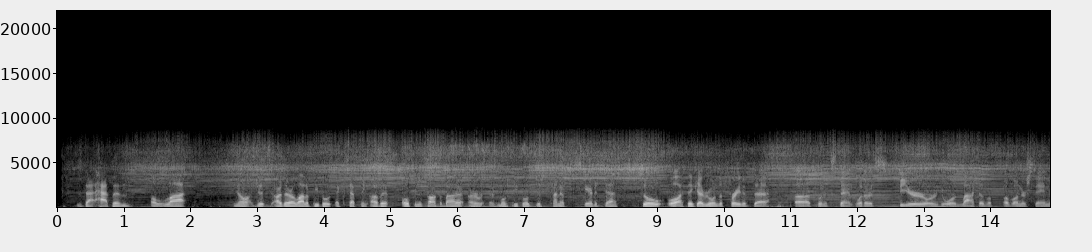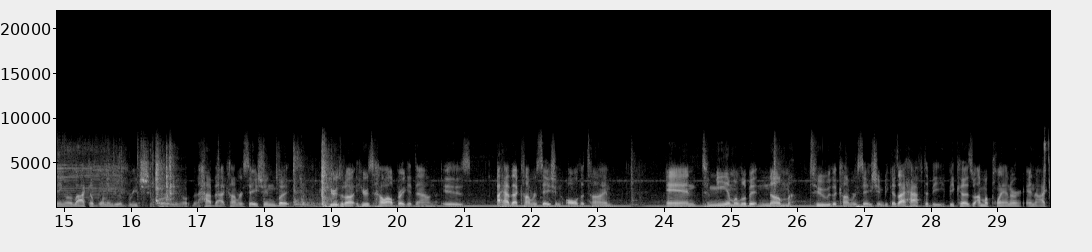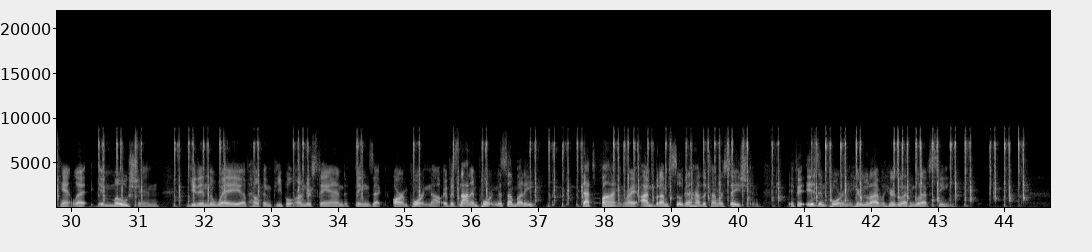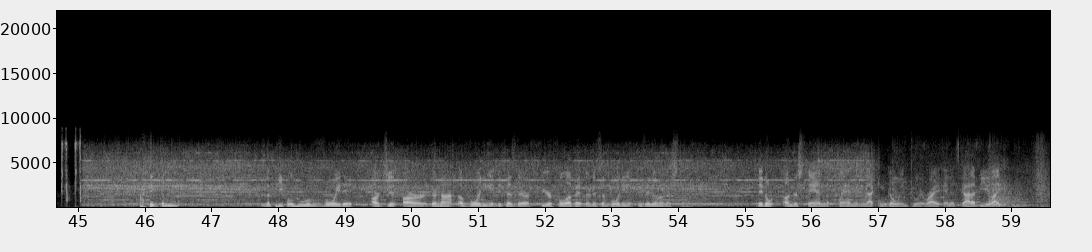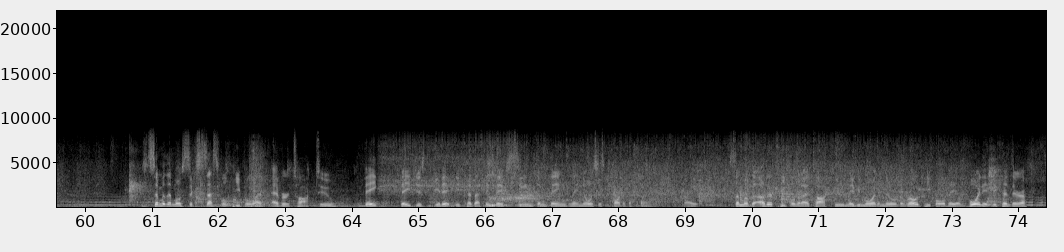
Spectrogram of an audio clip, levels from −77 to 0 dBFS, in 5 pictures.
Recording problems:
garbled, watery; slightly; nothing above 7.5 kHz
household noises; loud; throughout; 5 dB below the speech
animal sounds; faint; throughout; 20 dB below the speech

